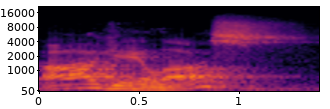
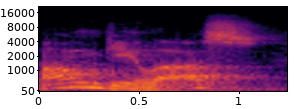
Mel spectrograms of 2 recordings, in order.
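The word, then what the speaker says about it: ἄγγελος: Um if you have two of them together the first gamma becomes a n sound. So for example common word is angulos. You have alpha gamma gamma epsilon lambda omeron sigma and yet we would pronounce it not aos but angelos with the n just a one of those rules.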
